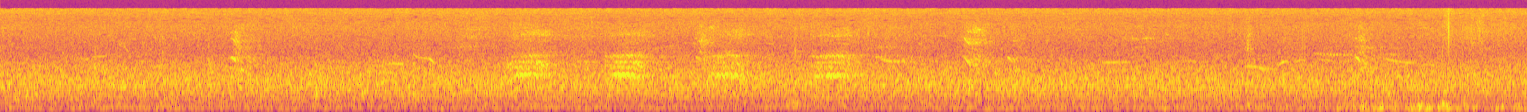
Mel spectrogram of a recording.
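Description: A bird calling, a run of about five short calls in quick succession in the middle, over steady outdoor background noise.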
